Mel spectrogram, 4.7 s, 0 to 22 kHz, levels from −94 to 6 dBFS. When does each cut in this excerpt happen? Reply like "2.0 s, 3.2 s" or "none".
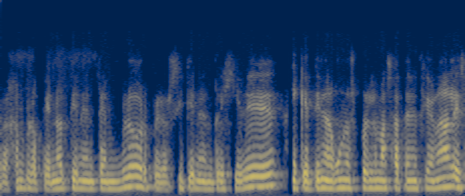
2.9 s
